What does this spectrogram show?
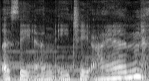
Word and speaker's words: Samhain: half of the year now it looks like it's spelled s-a-m-h-a-i-n but it's actually pronounced samhain it's considered to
